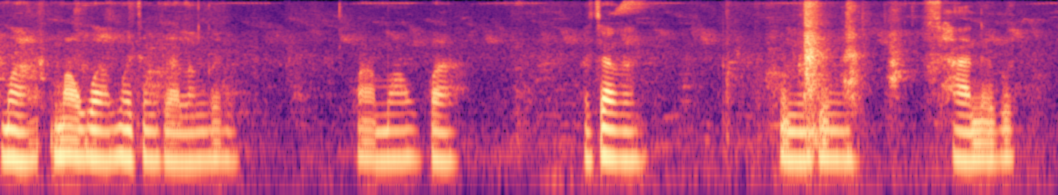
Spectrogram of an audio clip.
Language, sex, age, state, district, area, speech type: Bodo, female, 45-60, Assam, Chirang, rural, spontaneous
